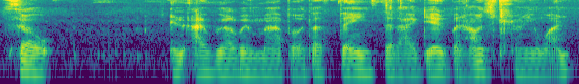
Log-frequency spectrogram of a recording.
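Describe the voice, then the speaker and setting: Slow, gravelly young man. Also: sits low, little pitch movement, a little mellow, a little hiss or hum. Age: 20s. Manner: repetitive, asks himself questions and answers them. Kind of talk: casual talk to camera.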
